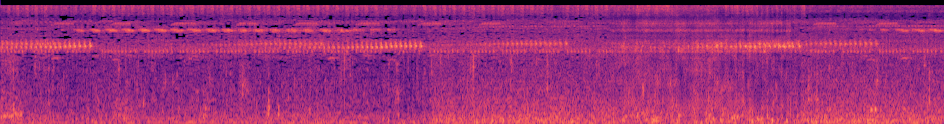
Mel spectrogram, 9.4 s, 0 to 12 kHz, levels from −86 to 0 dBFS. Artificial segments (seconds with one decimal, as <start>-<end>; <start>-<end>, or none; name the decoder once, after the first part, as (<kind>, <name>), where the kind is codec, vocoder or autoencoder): 6.1-7.9 (codec, HILCodec)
